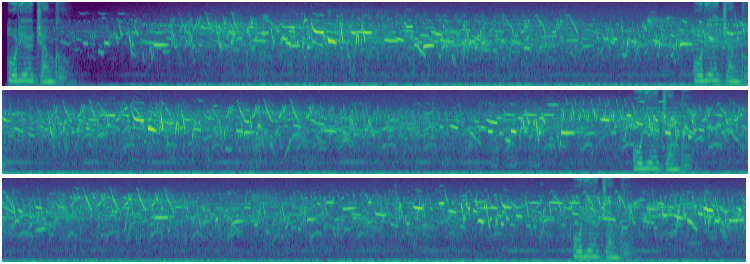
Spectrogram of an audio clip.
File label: birds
